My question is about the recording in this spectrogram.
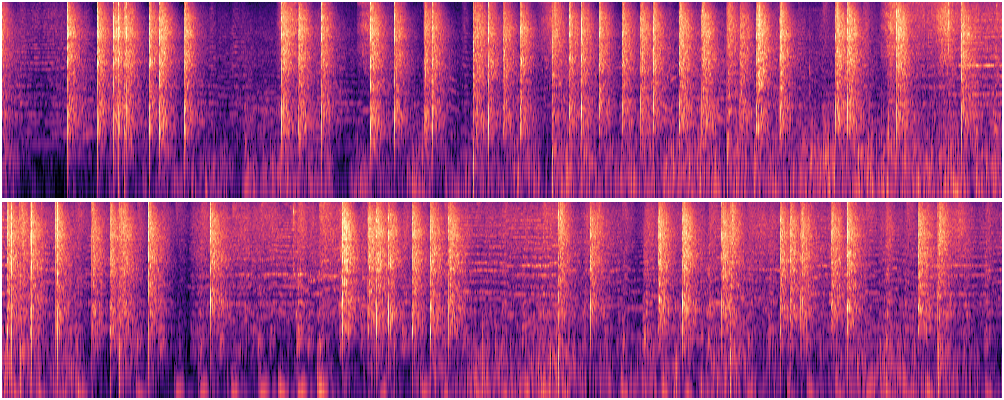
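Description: Festival cohetes (firecrackers) going off in a rapid, irregular string of sharp bangs, densest in the first half and thinning later. Music with a steady low beat plays underneath, coming forward in the second half.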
